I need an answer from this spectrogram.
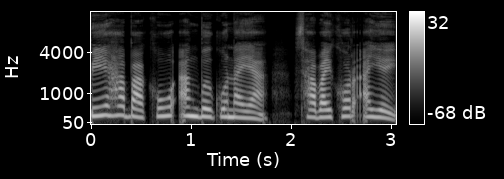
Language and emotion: Bodo, neutral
